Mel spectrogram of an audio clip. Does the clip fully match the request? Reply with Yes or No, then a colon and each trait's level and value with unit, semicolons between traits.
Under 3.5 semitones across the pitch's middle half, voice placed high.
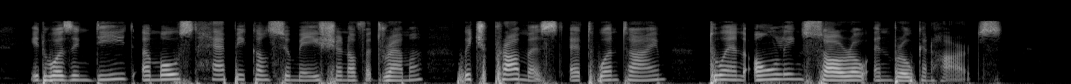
Yes: average, 2.7 semitones; high, 205 Hz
